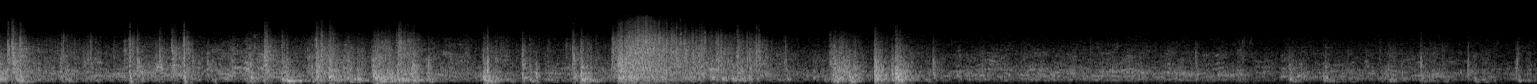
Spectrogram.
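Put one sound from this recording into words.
Fists thump and bodies crash as men brawl.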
